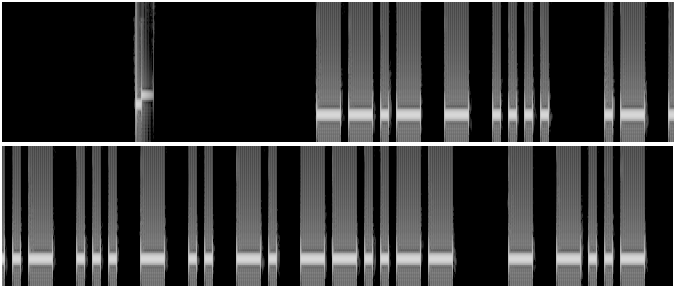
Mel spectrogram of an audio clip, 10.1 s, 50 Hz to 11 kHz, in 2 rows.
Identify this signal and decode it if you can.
Morse code, heard as a keyed tone, about 20 wpm, 700 Hz. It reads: QTH AUSTIN, TX
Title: Practice QSO - Exchange 1 - Beginning - 20wpm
